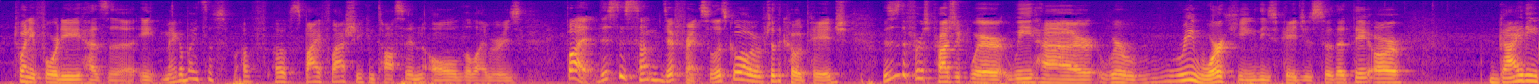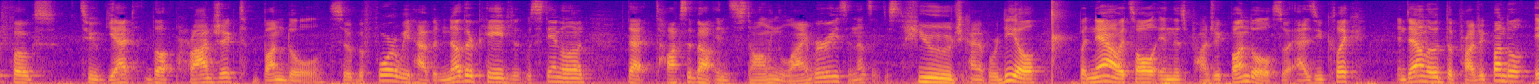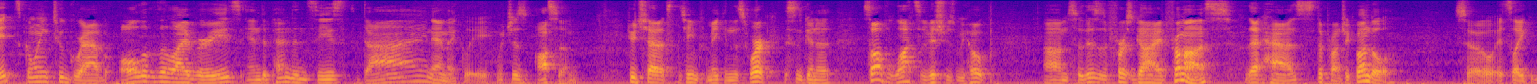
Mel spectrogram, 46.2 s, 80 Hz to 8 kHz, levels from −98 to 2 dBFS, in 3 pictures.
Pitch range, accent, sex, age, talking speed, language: 120-160 Hz, American, male, 30-49, 185 wpm, English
